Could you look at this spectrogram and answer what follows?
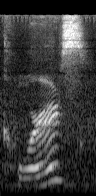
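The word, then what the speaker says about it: Korres: She got me this um I think it's I think you pronounce it Kors.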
